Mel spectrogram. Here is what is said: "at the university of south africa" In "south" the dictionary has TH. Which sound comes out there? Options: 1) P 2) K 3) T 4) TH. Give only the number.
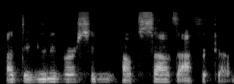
4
